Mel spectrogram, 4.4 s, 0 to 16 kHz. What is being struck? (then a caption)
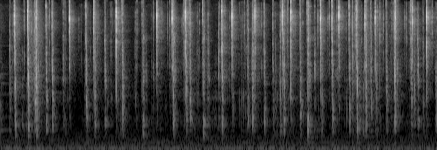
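Plastic mechanical keyboard with round keycaps. A white and pink Lofree mechanical keyboard with round plastic keycaps is typed on with long painted nails and fingertips. About 30 quick, bright, clicky taps come in a steady stream, each dying away almost at once over a faint low hum.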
